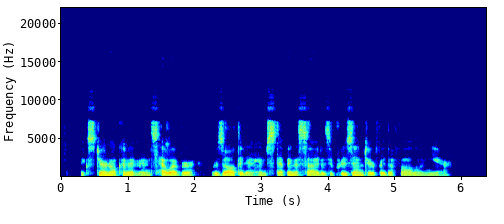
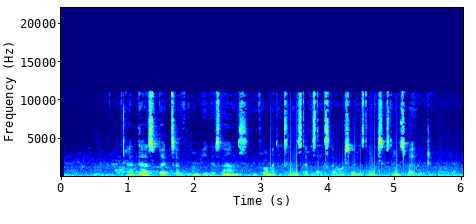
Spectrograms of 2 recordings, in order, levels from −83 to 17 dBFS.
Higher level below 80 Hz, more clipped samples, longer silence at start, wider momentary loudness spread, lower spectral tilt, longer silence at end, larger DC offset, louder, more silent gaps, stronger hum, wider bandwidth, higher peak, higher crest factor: second, -70 dBFS vs -48 dBFS; neither; first, 0.3 s vs 0.05 s; second, 11 LU vs 22 LU; first, -4.5 dB/octave vs -2.5 dB/octave; first, 0.6 s vs 0 s; neither; first, -24 LUFS vs -28 LUFS; neither; neither; second, 9.6 kHz vs 12 kHz; first, -4 dBFS vs -8 dBFS; about the same, 20 dB vs 22 dB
